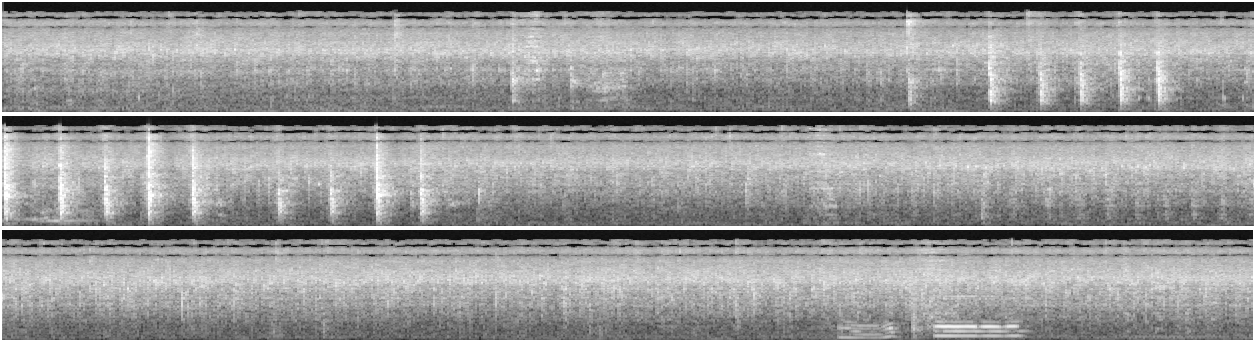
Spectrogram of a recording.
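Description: Marinated conger eel pieces frying in a pan with a steady sizzle. Between about seven and thirteen seconds in, a run of about a dozen sharp knife chops cuts through it, with a single chop or two a few seconds earlier.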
